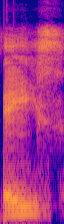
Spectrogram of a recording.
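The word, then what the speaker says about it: Ais: Indian River is Ace. That's spelled A-I-S.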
